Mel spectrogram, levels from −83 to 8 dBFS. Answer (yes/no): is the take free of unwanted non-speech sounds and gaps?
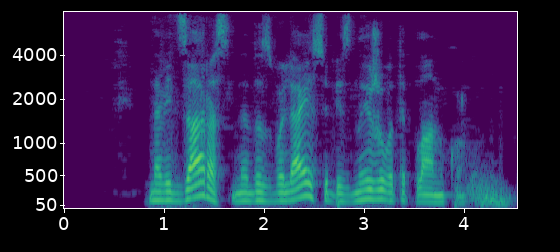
yes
